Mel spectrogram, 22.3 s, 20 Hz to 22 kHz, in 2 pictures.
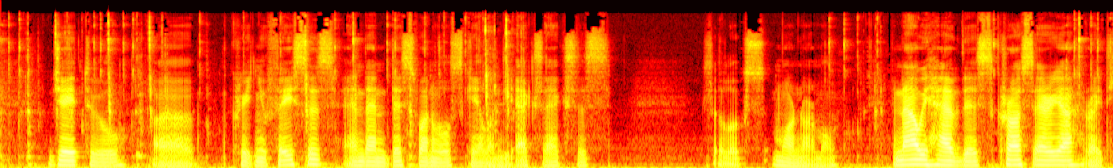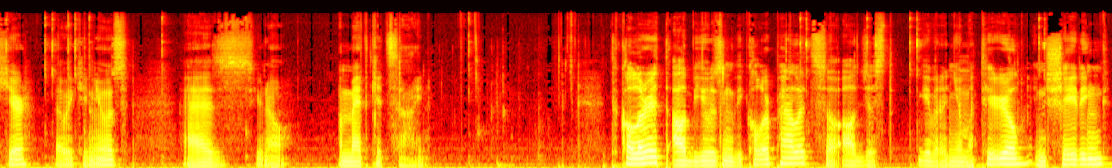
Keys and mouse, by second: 0.1 shift+right click, 0.5 j, 0.9 right click, 1.2 shift+right click, 1.5 j, 1.6 middle click, 2.4 middle click, 3.3 alt+right click, 3.9 alt+shift+right click, 4.4 middle click, 4.8 s, 8.5 middle click, 9.9 click, 10.7 right click, 10.9 shift+right click, 11.1 shift+right click, 11.6 shift+right click, 11.8 shift+right click, 12.0 middle click, 13.6-15.8 middle drag, 19.8 click.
